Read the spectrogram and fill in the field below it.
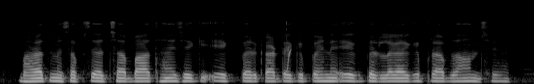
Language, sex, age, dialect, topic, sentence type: Maithili, male, 25-30, Angika, agriculture, statement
